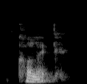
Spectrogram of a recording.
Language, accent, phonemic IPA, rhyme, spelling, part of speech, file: English, Southern England, /ˈkɒl.ɪk/, -ɒlɪk, colic, noun / adjective, LL-Q1860 (eng)-colic.wav
- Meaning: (noun) Severe pains that grip the abdomen or the disease that causes such pains (due to intestinal or bowel-related problems)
